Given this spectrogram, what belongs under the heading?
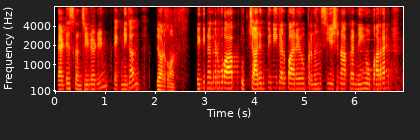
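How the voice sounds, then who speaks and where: A male commerce teacher from Rajasthan lectures a classroom of students. His voice is very bright and sharp, and he switches between Hindi and English. He keeps quizzing the class with the same question again and again. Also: high-pitched, a little hiss or hum, poor audio. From Rajasthan, India.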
